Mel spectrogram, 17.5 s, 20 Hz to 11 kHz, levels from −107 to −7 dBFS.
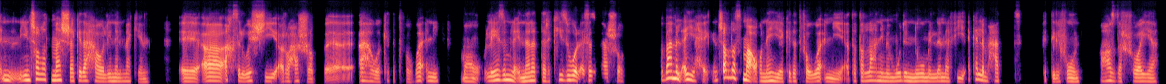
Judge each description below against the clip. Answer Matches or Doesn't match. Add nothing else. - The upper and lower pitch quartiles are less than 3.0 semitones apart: Doesn't match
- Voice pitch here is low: Doesn't match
